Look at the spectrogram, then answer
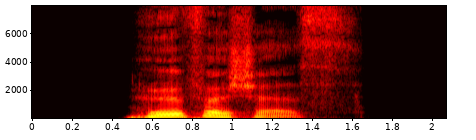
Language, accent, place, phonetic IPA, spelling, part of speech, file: German, Germany, Berlin, [ˈhøːfɪʃəs], höfisches, adjective, De-höfisches.ogg
- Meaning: strong/mixed nominative/accusative neuter singular of höfisch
